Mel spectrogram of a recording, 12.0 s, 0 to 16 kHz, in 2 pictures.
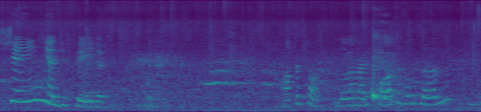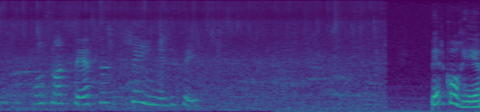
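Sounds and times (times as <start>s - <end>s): steady rain falling: 0.0s - 11.4s.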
